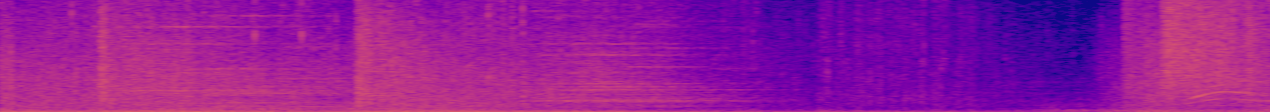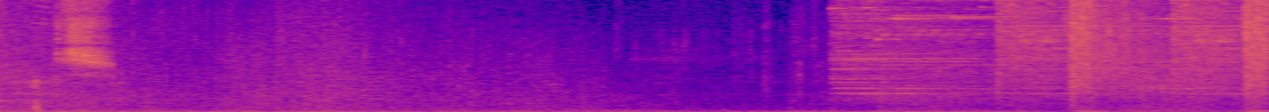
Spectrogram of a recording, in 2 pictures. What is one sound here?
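Heavy blows thud and clang in a game.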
